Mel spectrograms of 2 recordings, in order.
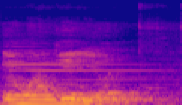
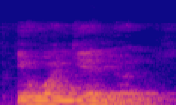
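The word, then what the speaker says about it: εὐαγγέλιον: Vous pouvez noter évangile en grec, c'est evangelion. Ça s'écrit E-U-A-2-G-E-L-I-O-N. E-U-A-2-G-E-L-I-O-N. Evangelion.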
